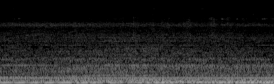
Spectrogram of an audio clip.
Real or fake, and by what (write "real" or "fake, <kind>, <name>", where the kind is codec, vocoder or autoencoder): real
